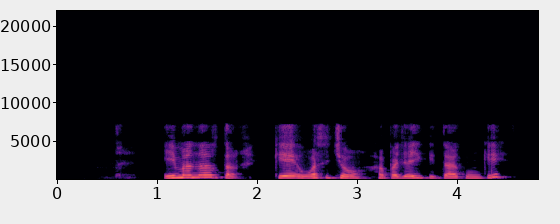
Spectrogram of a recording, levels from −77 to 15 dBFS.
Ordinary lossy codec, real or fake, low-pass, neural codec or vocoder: MP3, 48 kbps; fake; 7.2 kHz; vocoder, 22.05 kHz, 80 mel bands, WaveNeXt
